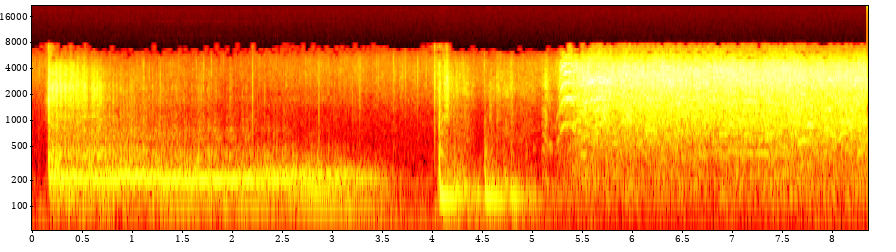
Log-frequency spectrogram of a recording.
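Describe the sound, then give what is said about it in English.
A cannon shot fired across a ship's bow as a radio drama sound effect: a low steady hum, then a couple of sharp heavy bursts, followed by a loud, sustained rushing roar that runs to the end. “Mate, fire a shot across her bow. One shot across the bow. Fire!”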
